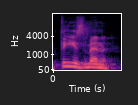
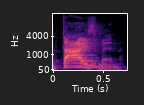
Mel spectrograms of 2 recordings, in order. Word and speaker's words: Theismann: How do you feel about changing the pronunciation of your last name from Theismann to Theismann?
